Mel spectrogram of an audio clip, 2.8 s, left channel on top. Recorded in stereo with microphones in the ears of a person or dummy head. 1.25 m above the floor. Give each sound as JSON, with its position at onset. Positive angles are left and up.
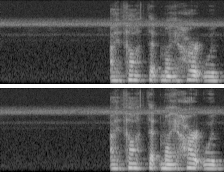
{"t": 1.4, "sound": "a woman speaking", "side_deg": 0, "distance_m": 0.5}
